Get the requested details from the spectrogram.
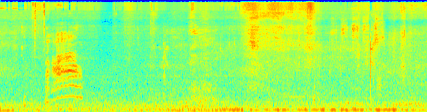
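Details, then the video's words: An angry white street cat in attack mode gives one short harmonic meow that rises and falls, followed by low background rumble and faint clicks, after a man calls to it softly in Turkish. "Angry White Cat in Attack Mode"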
